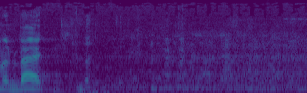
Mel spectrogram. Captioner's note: laughter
